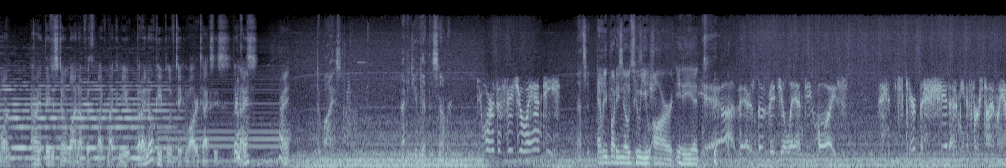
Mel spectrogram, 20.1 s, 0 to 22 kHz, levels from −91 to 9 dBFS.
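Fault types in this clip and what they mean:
No faults can be heard anywhere in the signal.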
